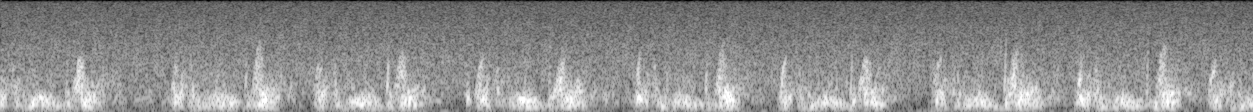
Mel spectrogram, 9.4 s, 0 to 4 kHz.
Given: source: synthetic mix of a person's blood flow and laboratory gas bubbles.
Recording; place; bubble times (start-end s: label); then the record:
Doppler ultrasound of blood flow; precordium
3.47-3.55 s: bubbles
From the record:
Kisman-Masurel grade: 123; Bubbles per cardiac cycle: 1 to 2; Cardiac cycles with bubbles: 10 to 50%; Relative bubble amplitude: loud (0.450 to 0.775); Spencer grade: 2 (many but less than half of the cardiac periods contain bubble signals, singularly or in groups); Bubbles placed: anywhere in the cardiac cycle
